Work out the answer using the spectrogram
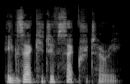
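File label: "executive secretary", British English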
